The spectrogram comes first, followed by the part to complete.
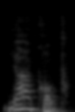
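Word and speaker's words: Jakob: Mesela Yakup ismi Almancada Yakup'tur ve J ile yazılıyor arkadaşlar. Buradaki J ile yani yotla yazılıyor. Yani Y okunuyor aslında. Yakop.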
